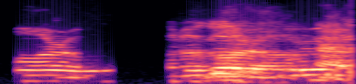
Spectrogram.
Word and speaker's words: Morogoro: We thought there was a city in Tanzania called Morogoro, but apparently it's Morogoro. It's not Morogoro. You have to hear, can I say it very well? Morogoro. That's how you say it.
